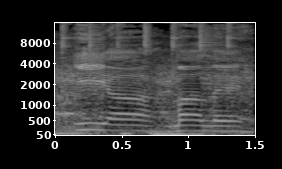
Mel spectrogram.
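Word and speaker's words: Iamaleava: The correct way to pronounce my last name is Ia Malo.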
